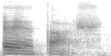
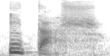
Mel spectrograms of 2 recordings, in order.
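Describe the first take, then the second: First: The first vowel sounds like eh. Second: The first vowel sounds like ee. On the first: The speaker calls it wrong. "not этаж" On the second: The speaker calls it right. "if this letter is not stressed, again you read it like I"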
